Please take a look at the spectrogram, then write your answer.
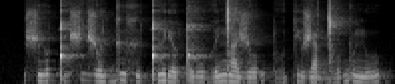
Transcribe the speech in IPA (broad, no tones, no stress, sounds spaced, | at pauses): ʃ ɨ o̯ ǃ i̤ ʃ i̤ ʒ o lʲ ɡ ɨ x ɨ ǃʼ ɨ ɾʲ ɐ o̯ ǃ ɨ w o̤ e̯ ŋ͡ǀ a ʒ o ɡ p o̤ kʲ ɵ ʒ a ɡ͡ǀ o ɡ u n u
